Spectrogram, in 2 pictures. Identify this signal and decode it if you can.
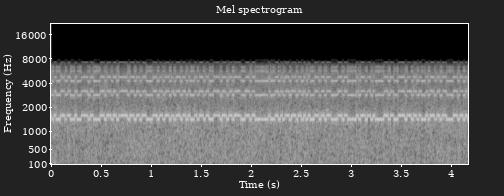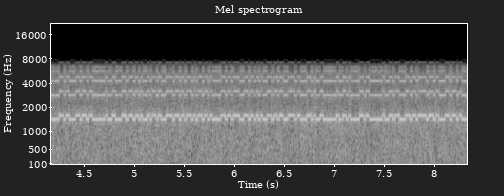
Two-tone teleprinter signal, about 170 Hz shift.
